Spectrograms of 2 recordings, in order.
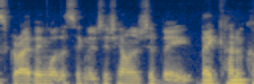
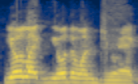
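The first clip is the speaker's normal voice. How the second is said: excited; 5 semitones higher, 10 dB louder than usual. Real, not acted. Laughing accusation.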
